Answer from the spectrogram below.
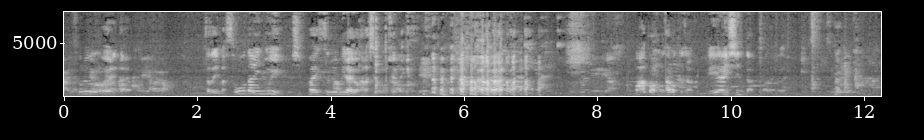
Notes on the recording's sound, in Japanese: GWロケ回で車で話した。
